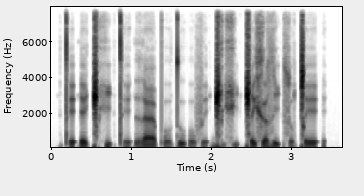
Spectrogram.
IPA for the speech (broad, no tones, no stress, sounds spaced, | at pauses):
tʼ e ʔ ɾ e ǁʰ i ʔ tʼ ḛ ʔ r æ pʼ o̰ t̪ u ʔ o̰ f ḛ ʔ ɡ͡ǁ ḭ x ḭ ʔ ǁ e xʲ ɒ z i ʔ s o̰ ǀ e ʔ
